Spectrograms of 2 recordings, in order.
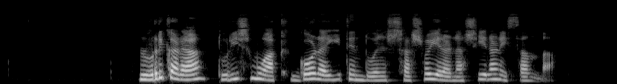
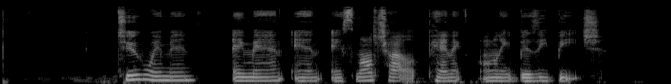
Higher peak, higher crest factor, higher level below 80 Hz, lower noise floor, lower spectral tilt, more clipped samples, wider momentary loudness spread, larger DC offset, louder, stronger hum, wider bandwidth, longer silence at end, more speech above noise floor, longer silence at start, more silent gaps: first, -2 dBFS vs -14 dBFS; about the same, 20 dB vs 20 dB; second, -76 dBFS vs -66 dBFS; first, -78 dBFS vs -73 dBFS; first, -5.5 dB/octave vs -4 dB/octave; neither; first, 13 LU vs 9 LU; neither; first, -21 LUFS vs -33 LUFS; neither; second, 11 kHz vs 16 kHz; about the same, 0.65 s vs 0.7 s; first, 58 dB vs 40 dB; first, 1.4 s vs 0 s; neither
